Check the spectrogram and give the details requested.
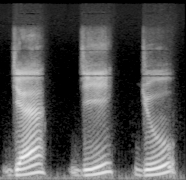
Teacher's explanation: pengucapan Ja jangan sampai nampak terdengar ada berhenti dalam arti tertahan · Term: huruf Jim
